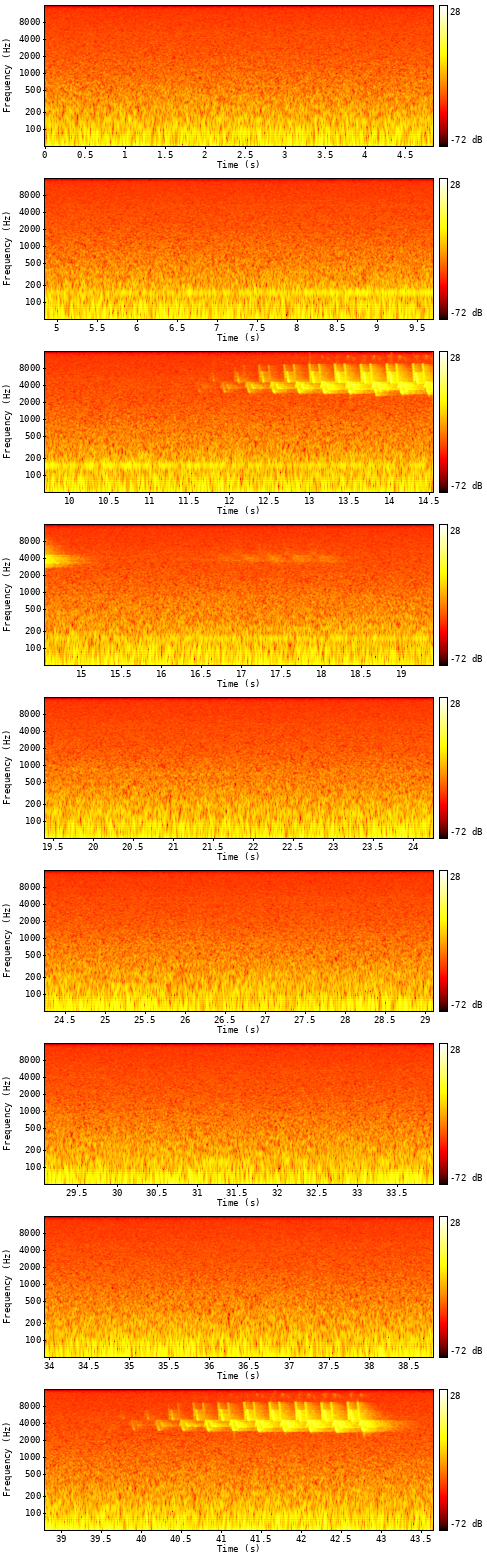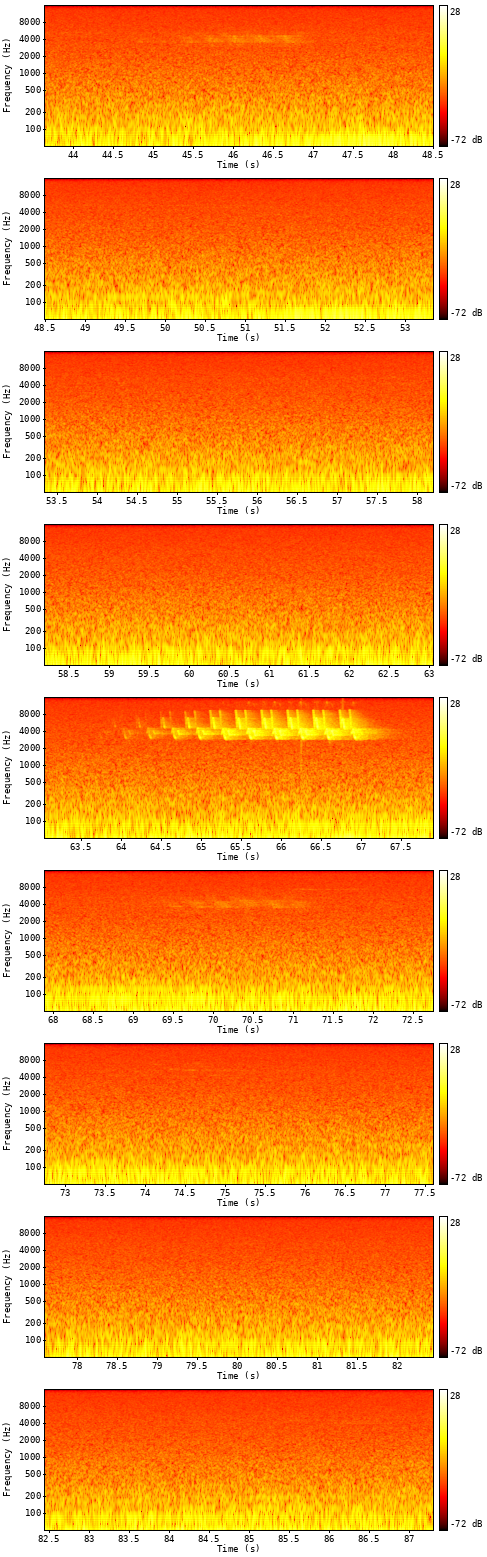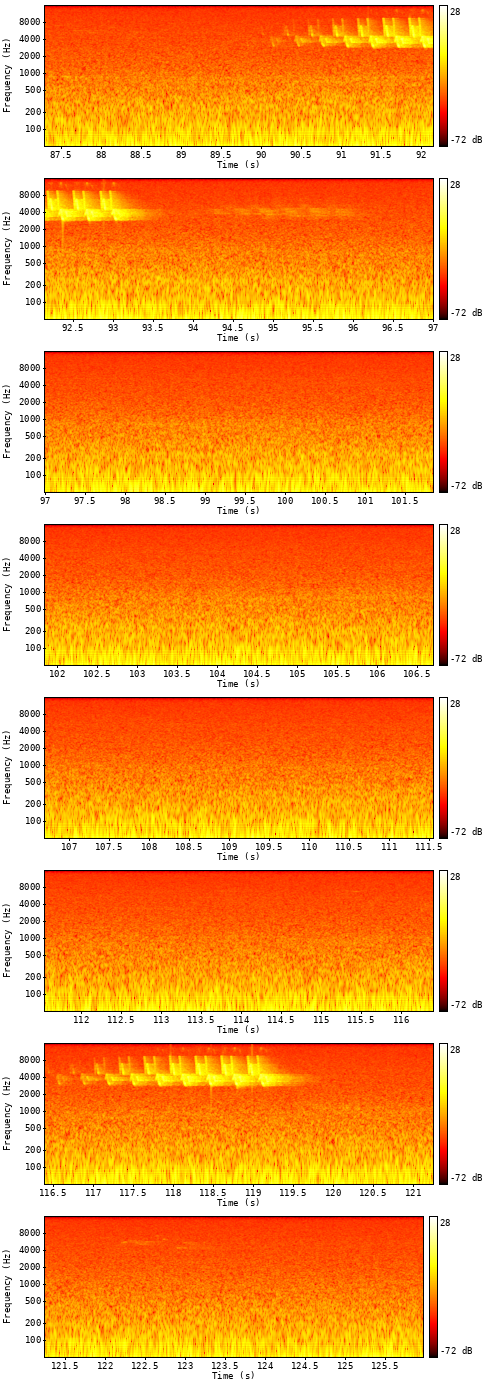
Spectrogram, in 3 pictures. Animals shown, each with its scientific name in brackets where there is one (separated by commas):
Ovenbird (Seiurus aurocapilla), Brown Creeper (Certhia americana), Golden-crowned Kinglet (Regulus satrapa)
